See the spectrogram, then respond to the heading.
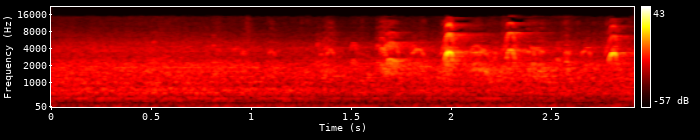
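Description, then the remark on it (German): A homemade whistle, believed to be made from old bicycle inner tubes, imitates small seabird calls: a few short, high, chirping peeps in the second half, the loudest ones sharp and separate, over a steady background hiss. “Diese kleinen Seevögel entstehen aus alten Fahrradschläuchen, glaube ich.”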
